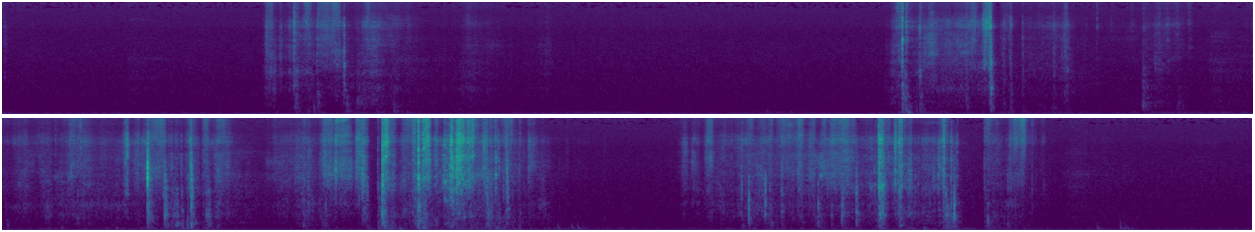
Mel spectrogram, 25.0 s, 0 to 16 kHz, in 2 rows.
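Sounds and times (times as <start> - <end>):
paper and cardboard crinkling: 12.6 - 18.0, 19.4 - 22.8.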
